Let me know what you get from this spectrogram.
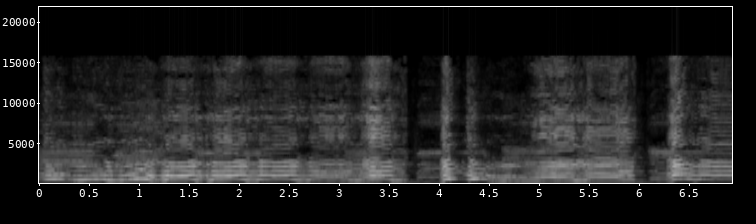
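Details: A one-year-old Siberian Husky howls along to Happy Birthday in long, wavering, rising and falling notes over the tune.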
